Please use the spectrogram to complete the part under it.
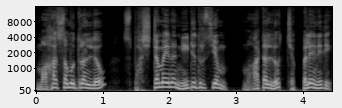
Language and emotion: Telugu, surprised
